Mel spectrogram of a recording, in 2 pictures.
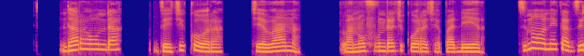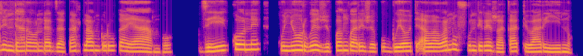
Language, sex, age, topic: Ndau, male, 18-24, education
